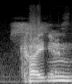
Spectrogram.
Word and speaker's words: chitin: Chitin? Yes, That's the chitin. No, yeah, it's The chitin. proper pronunciation chitin.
